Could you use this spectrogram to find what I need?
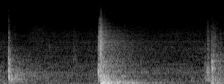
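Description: A car door slams shut with a heavy thud.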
